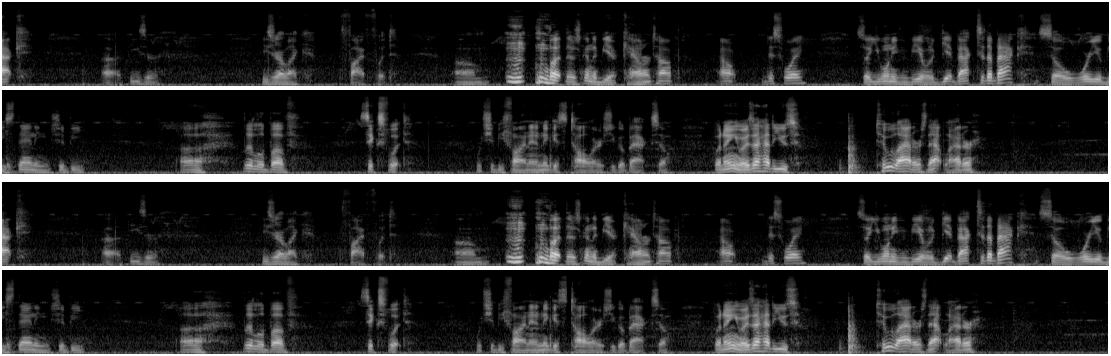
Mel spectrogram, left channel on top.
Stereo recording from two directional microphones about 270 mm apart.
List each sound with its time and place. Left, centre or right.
0.0 s speech: centre
2.6 s speech: centre
8.5 s speech: centre
18.2 s speech: centre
